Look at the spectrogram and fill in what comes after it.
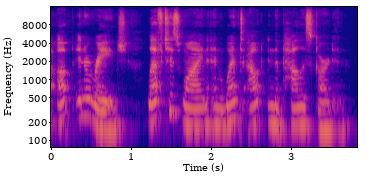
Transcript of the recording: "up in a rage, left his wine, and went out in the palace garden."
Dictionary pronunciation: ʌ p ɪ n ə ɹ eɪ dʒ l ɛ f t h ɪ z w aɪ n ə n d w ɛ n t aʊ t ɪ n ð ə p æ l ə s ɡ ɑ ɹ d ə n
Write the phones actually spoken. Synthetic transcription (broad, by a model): ʌ p ɪ n ə ɹ eɪ dʒ l ɛ f t h ɪ z w aɪ n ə n w ɛ n t aʊ t ɪ n ð ə p æ l ə s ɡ ɑ ɹ d n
